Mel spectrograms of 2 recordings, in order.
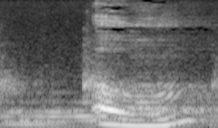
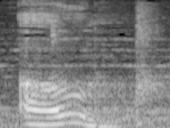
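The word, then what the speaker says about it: ॐ: Om is a composite of three sounds, A, U, and M. It has to be pronounced using rising in a crescendo as slowly as possible and as gradually coming down until there remains only the echo of the silence reverberating in the cavity of your heart.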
